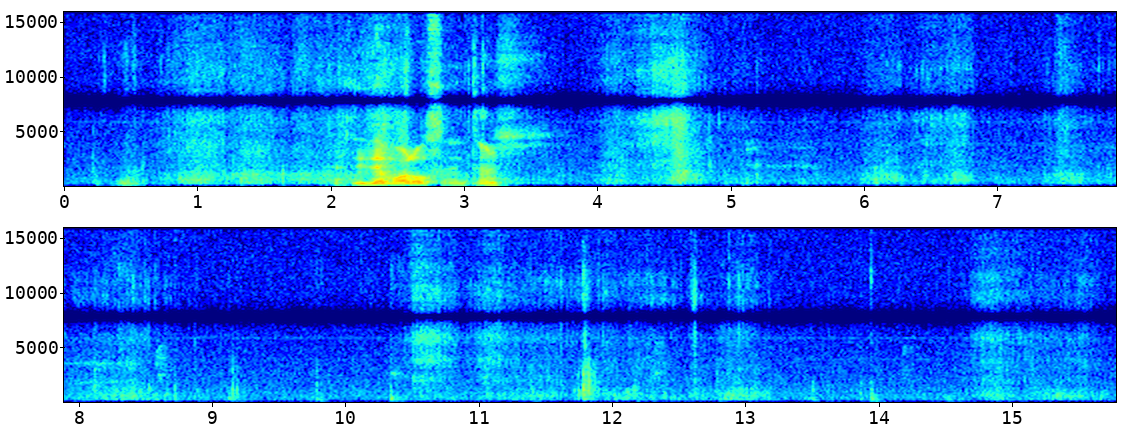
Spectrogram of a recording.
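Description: Jigsaw puzzle pieces click and rustle softly on a table as a hand moves them.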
